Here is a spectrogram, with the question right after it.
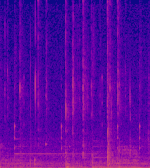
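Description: Keys clatter on a computer keyboard in quick, irregular taps, faint and close, during an HTML coding session, with no voices.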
